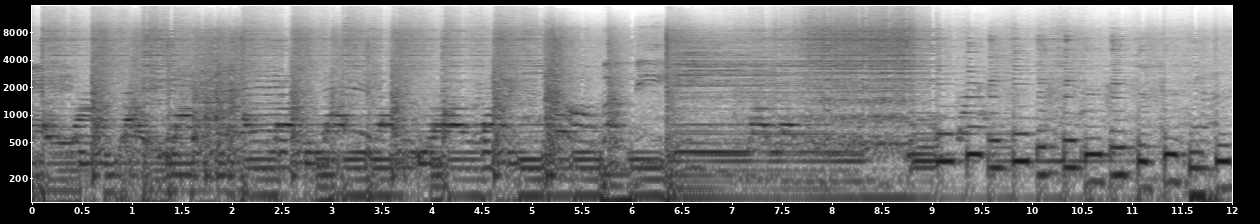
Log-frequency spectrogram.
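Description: Live band of guitar, electric bass and drum kit playing an instrumental passage with busy drum strokes. About six seconds in the drumming stops and a held chord with a cymbal wash rings out, followed by short, choppy stabbed notes near the end.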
